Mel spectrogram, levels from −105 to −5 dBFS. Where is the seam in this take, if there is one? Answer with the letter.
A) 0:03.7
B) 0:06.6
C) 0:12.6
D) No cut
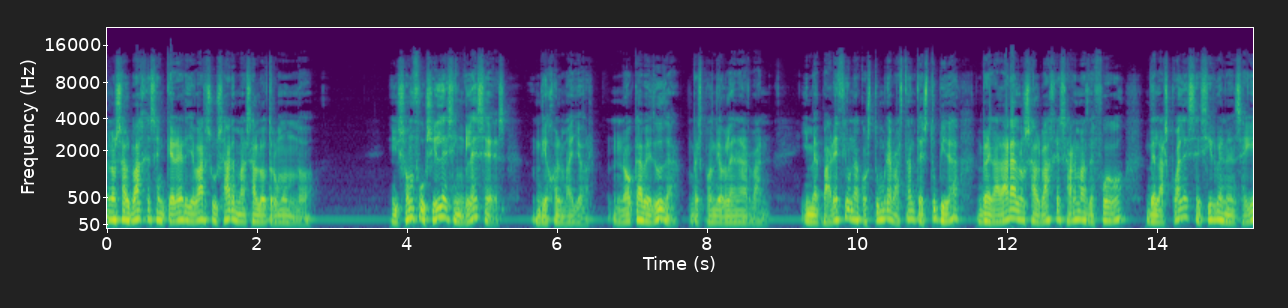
B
